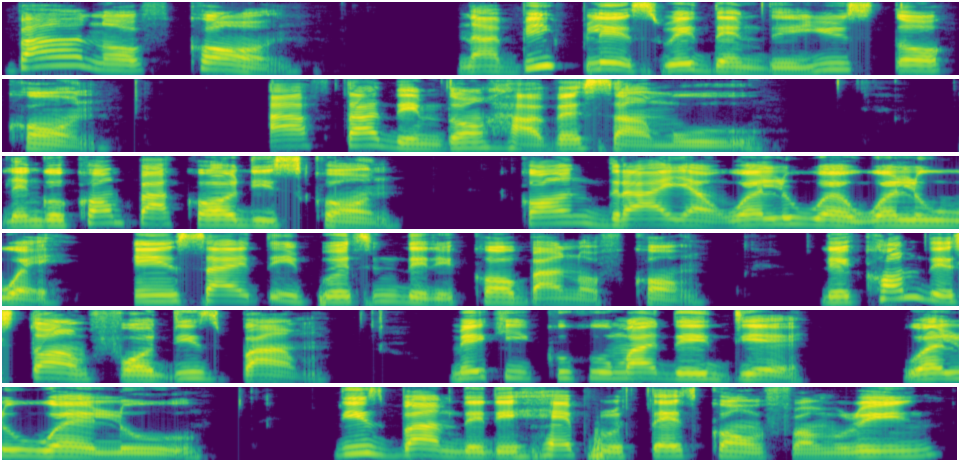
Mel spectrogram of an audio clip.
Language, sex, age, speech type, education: Nigerian Pidgin, female, 15-29, spontaneous, tertiary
